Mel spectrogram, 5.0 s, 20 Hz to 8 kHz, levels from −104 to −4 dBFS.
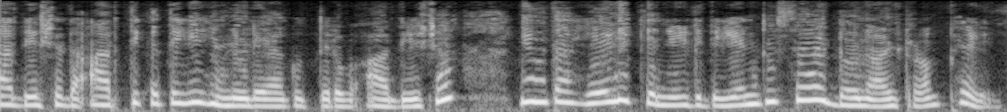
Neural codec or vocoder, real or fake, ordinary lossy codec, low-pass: codec, 16 kHz, 16 kbps, FreqCodec, smaller model; fake; none; none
